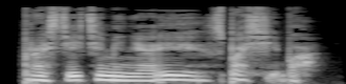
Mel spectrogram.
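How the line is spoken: Quiet old woman. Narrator (Russian): старушка сказала тихо

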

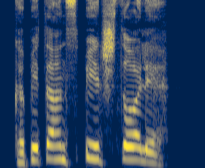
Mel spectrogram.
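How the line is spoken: Growled. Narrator (Russian): прорычал Ноа

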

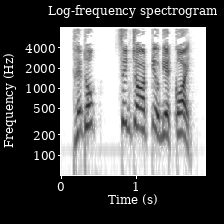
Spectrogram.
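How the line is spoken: Shaken cry. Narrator (Vietnamese): Từ Văn chấn động tâm thần, bất giác la lên

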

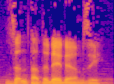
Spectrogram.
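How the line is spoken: Cold shout. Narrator (Vietnamese): Tiểu Thất lạnh lùng ... quát lên

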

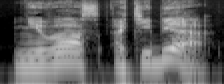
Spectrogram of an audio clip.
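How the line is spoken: Snorting. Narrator (Russian): хмыкнул Киран

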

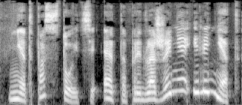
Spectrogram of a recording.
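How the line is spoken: Inquisitive, cheerful. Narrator (Russian): Повторила пытливо и весело

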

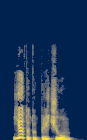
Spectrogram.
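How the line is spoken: Angry. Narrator (Russian): сердито сказала Саша

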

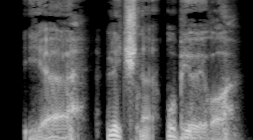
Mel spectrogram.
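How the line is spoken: Flat, indifferent voice. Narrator (Russian): все таким же равнодушным голосом сказал Кураями

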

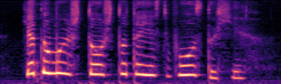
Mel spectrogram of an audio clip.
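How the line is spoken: Happy sigh. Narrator (Russian): счастливо вздохнула Поллианна

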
